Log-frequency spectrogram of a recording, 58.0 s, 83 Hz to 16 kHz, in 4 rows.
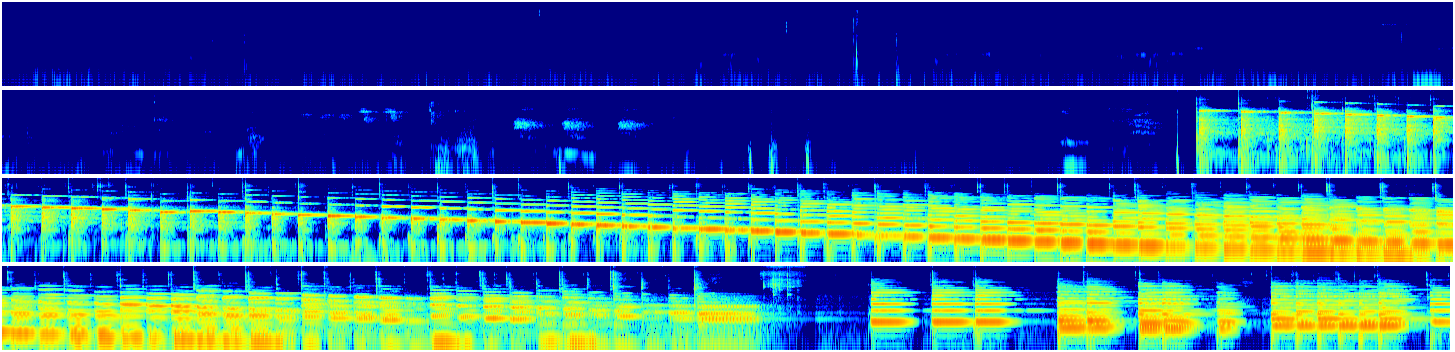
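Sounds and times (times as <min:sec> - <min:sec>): digital piano notes: 0:26.5 - 0:51.6, 0:52.2 - 0:58.0.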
